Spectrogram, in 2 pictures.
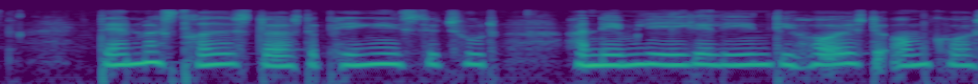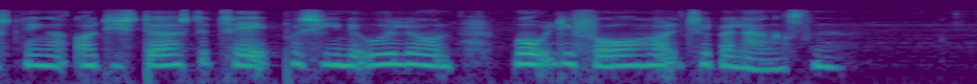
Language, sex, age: Danish, female, 56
